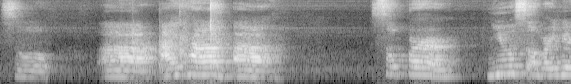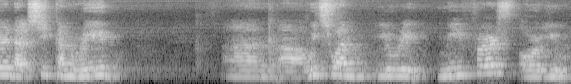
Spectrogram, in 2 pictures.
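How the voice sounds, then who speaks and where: In a Cebuano accent, a woman with a fairly high pitch and ordinary pitch variation talks at a very slow pace with long, frequent pauses, amid audible room echo and noticeable background noise. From Philippines, Cebu region. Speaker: YouTuber. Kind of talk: casual chat.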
